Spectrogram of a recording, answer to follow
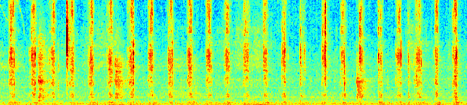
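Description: Knife blade scraping and scoring diagonally across the paper edges of a clamped book block's spine, in quick repeated strokes about five a second, roughing the spine so the binding glue will key in.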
